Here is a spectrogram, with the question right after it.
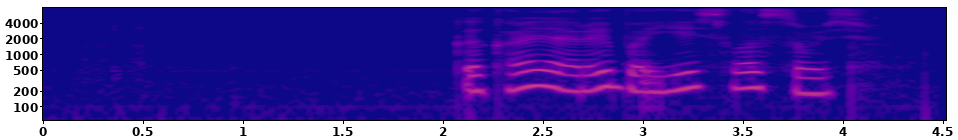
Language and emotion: Russian, neutral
